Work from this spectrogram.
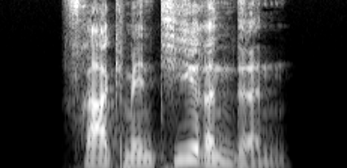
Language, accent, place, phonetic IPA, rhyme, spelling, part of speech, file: German, Germany, Berlin, [fʁaɡmɛnˈtiːʁəndn̩], -iːʁəndn̩, fragmentierenden, adjective, De-fragmentierenden.ogg
- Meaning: inflection of fragmentierend: 1. strong genitive masculine/neuter singular 2. weak/mixed genitive/dative all-gender singular 3. strong/weak/mixed accusative masculine singular 4. strong dative plural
